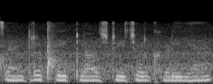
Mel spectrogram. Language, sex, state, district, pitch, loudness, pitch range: Hindi, female, Jharkhand, Ranchi, 190 Hz, -19 LUFS, 185-200 Hz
